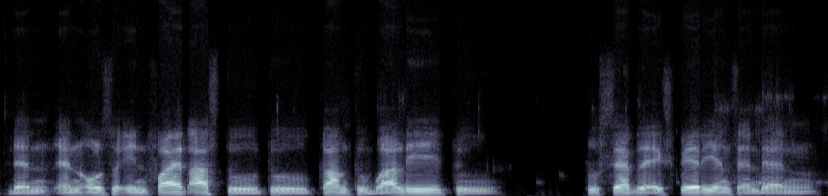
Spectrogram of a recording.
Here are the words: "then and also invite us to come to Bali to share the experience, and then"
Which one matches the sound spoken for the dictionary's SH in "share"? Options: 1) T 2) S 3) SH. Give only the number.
2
